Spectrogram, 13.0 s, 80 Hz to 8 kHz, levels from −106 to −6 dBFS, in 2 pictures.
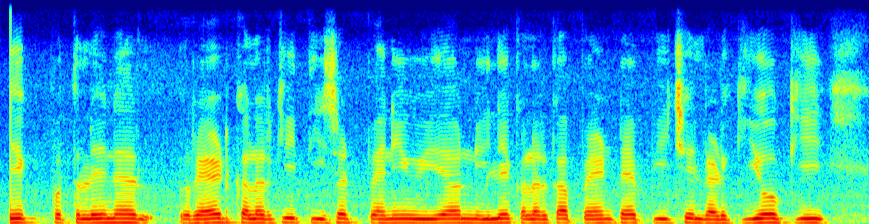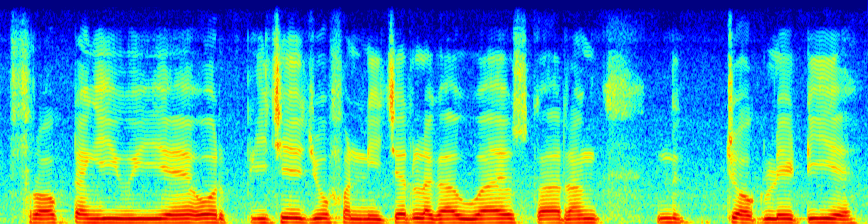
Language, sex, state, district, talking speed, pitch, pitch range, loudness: Hindi, male, Bihar, Jahanabad, 155 wpm, 140 Hz, 135-145 Hz, -17 LUFS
